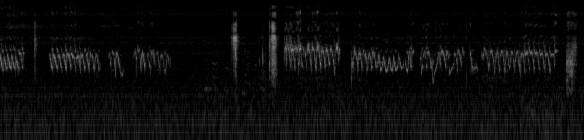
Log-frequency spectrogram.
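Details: Yellow hand-tame budgerigar chattering to itself, with runs of rapid, rhythmic warbled notes in repeated bursts and a few sharp clicks over steady background hiss.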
